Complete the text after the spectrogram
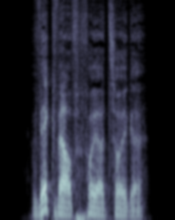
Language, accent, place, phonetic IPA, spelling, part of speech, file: German, Germany, Berlin, [ˈvɛkvɛʁfˌfɔɪ̯ɐt͡sɔɪ̯ɡə], Wegwerffeuerzeuge, noun, De-Wegwerffeuerzeuge.ogg
- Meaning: nominative/accusative/genitive plural of Wegwerffeuerzeug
